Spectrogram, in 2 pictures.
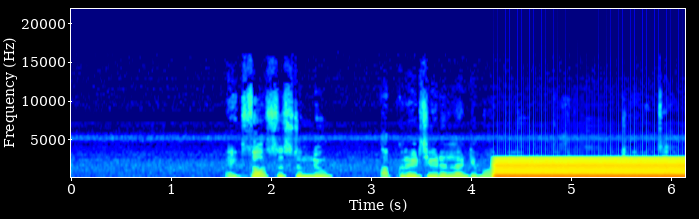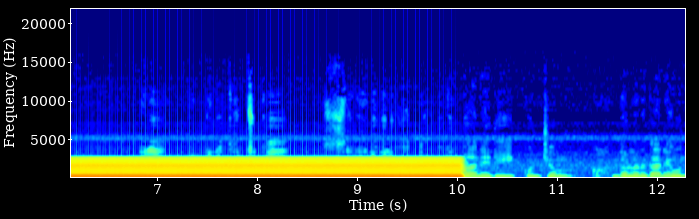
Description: Ship horn signal, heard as a ship's horn, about 260 Hz, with speech in Telugu. 1 long. At sea: a vessel nearing a blind bend, or under power and making way in fog.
